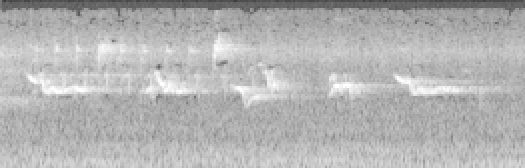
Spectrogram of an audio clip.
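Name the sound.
bird singing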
